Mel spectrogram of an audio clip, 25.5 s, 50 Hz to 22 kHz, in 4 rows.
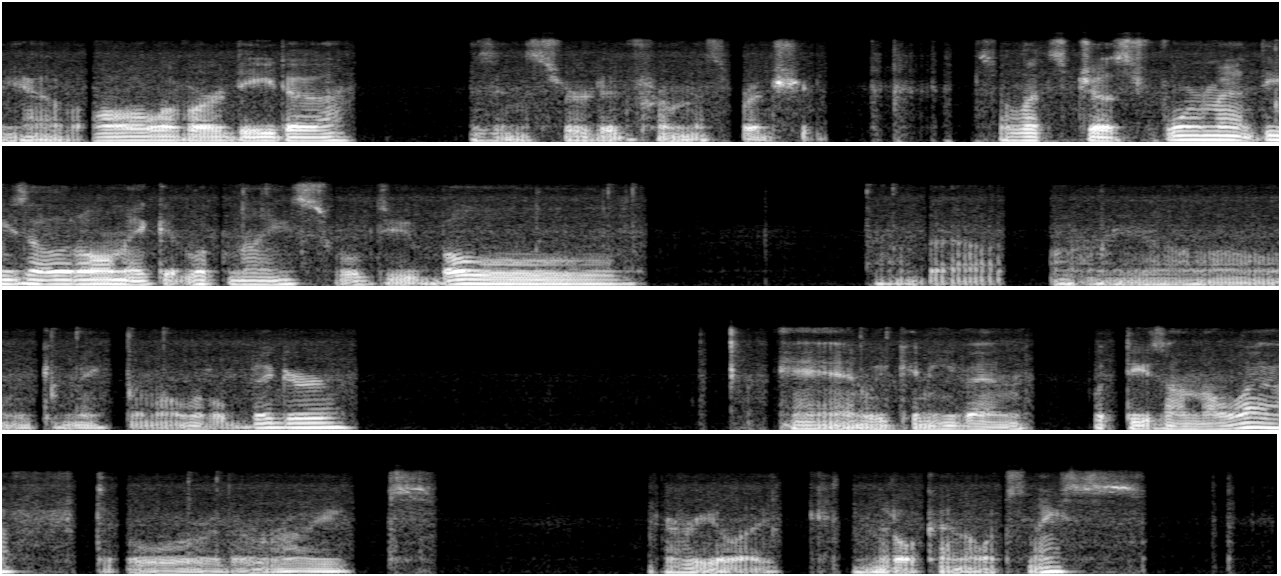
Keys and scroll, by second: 4.5 ctrl+a.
